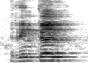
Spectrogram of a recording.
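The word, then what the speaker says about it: wrinkle: बी का 85 वि letter is silent in रिंकल rape wrist तीनों में क्या साइलेंट है? तीनों में डब्लू साइलेंट है। जब भी आर से पहले डब्ल्यू लिखते हैं तो डब्ल्यू साइलेंट होता है।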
